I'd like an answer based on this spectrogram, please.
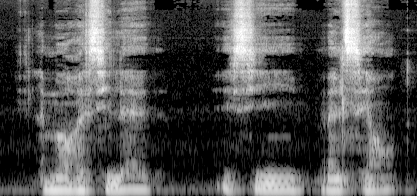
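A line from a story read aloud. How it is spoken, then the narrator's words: Murmured. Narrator (French): murmura-t-elle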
